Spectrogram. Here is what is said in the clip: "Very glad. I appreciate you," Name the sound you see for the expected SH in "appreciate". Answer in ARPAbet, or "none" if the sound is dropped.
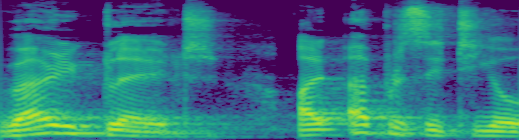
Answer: S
